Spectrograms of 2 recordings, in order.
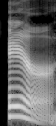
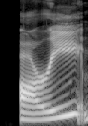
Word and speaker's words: Aire: Now we know that it is Air, and it's spelled A-I-R-E. So some people thought maybe it was Ari, but she said that it's pronounced like Air, and Air means Lion of God.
